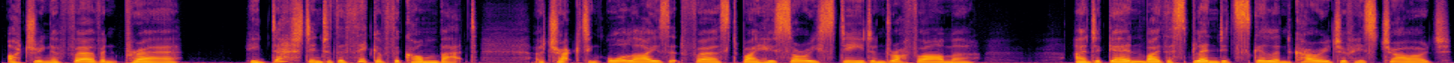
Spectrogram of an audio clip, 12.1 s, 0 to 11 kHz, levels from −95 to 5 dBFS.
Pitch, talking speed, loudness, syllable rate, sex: 215 Hz, 175 wpm, -18 LUFS, 4.8 syllables/s, female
